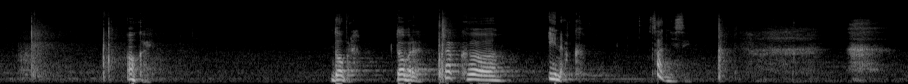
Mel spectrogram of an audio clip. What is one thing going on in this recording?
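A woman speaks with animation nearby.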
